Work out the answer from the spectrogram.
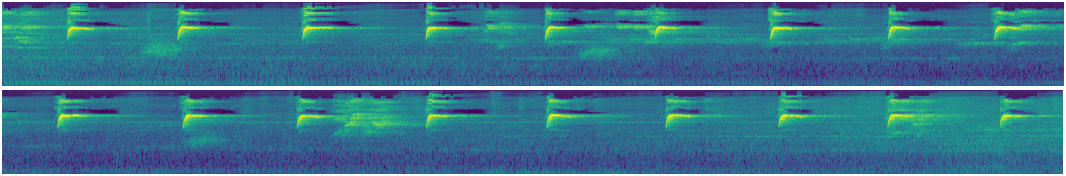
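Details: Long, steady series of sharp, high whistles from a champion-grade Horsfield's bush lark, roughly two per second, each falling slightly. A few scratchy, lower twittering notes break in around the middle.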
